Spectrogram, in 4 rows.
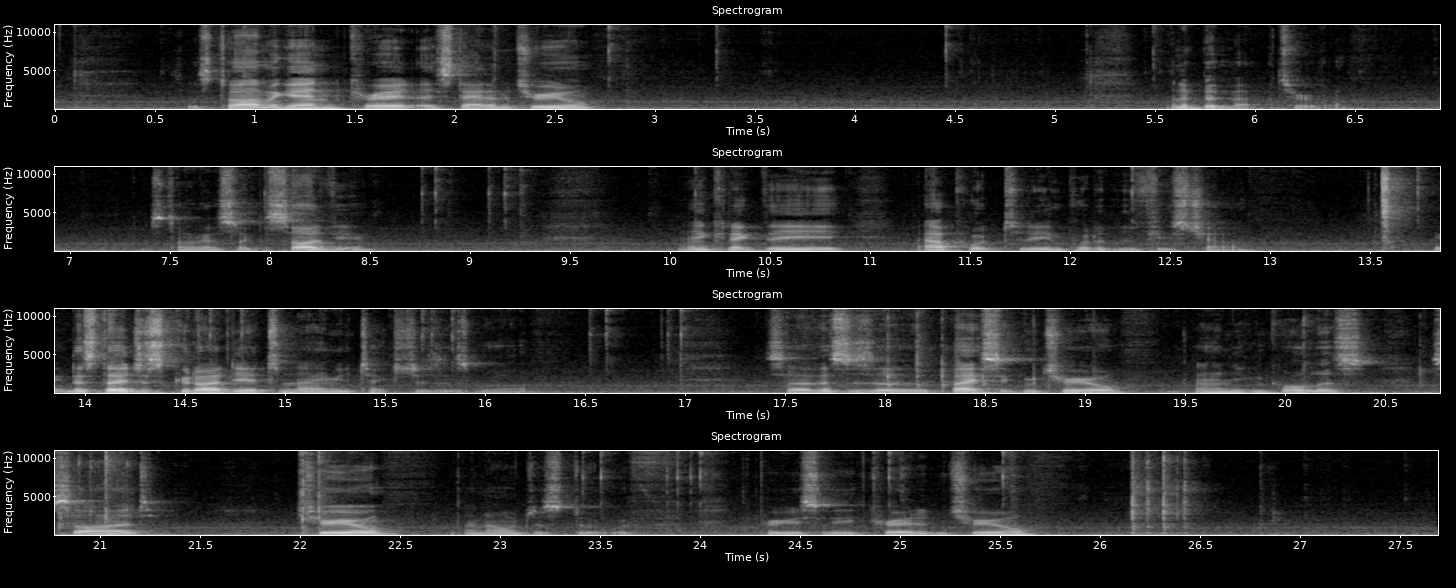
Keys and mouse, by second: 2.3 click, 13.7 click, 18.1 BackSpace, 19.1 Left, 20.7 s, 20.9 i, 21.0 d, 21.1 e, 23.5 click, 26.2 BackSpace, 26.9 Left.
